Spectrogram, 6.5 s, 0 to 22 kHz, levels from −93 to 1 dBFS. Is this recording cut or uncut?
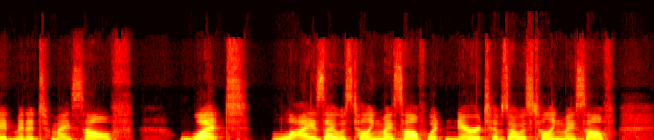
uncut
